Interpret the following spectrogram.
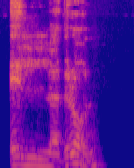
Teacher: si tú dices el ladrón aunque sea en dos palabras si tienes que repetir la l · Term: doble l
